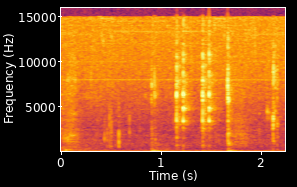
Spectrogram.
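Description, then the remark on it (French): A handful of quick, light clicks from computer keyboard keys, irregularly spaced over a soft low hum, fairly quiet with no one speaking, as the delete key is pressed to remove a selected section of audio in an editor. “Et là, on va faire carrément supprimer sur le clavier.”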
